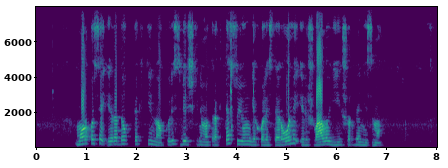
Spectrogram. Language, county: Lithuanian, Panevėžys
